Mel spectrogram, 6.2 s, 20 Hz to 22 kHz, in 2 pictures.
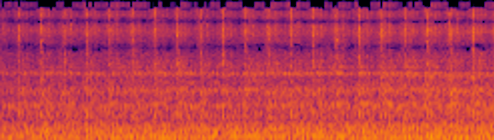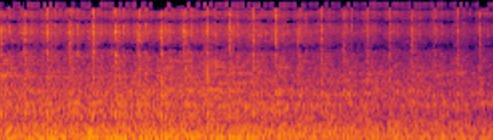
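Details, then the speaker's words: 1991 Toyota Land Cruiser 3FE idling after a new fuel pressure regulator and fuel damper were fitted: uneven, lumpy pulse about three times a second; still a rough idle with no power, cause not found. "Yeah, so it still runs like crap after changing the fuel regulator and dampener."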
